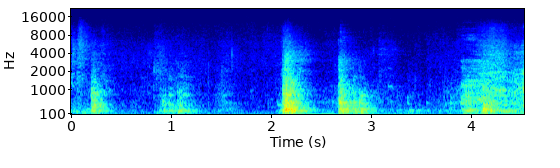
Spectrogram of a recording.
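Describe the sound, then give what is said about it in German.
A wardrobe and a chest of drawers are searched, with a few faint knocks, slides and rummaging thuds as drawers and doors are opened and shut, with no voices. “Schau du mal im Kleiderschrank nach. Ich nehme mir die Kommode vor.”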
